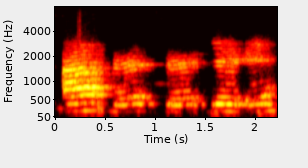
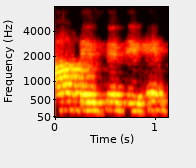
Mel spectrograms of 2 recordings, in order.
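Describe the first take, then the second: First: Letters "A, B, C, D, E" in German, one by one; German alphabet. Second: Letters named "ah, beh, seh, deh, eh"; Spanish alphabet. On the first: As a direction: recite "A, B, C, D, E" as German letters, with pauses. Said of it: "That's in Deutsch". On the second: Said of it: "That's in Espanol". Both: Shown as a demonstration.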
